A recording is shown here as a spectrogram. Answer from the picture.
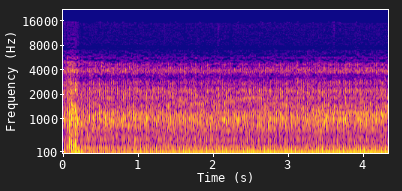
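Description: A 12-valve Cummins diesel engine idling steadily, a low even drone that comes in abruptly.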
